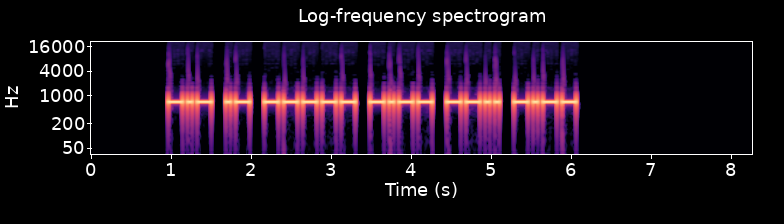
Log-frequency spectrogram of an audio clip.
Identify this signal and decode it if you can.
Morse code, heard as a keyed tone, about 20 wpm, 700 Hz. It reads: KA0YZY
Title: USA Call Signs - 6 Characters - Repeated 3x - 20wpm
